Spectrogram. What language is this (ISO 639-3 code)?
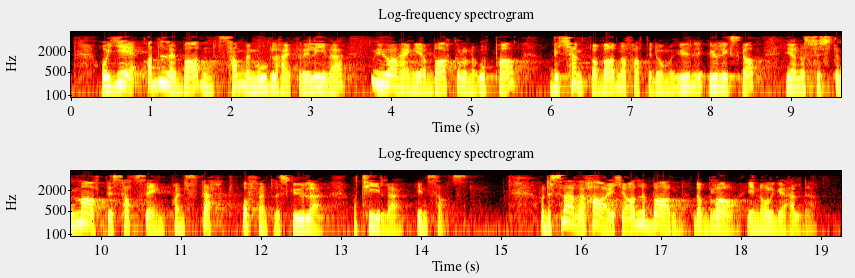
nno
